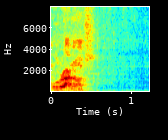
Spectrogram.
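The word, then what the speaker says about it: οὐρανός: itu hanya itu misalnya ouranos bacanya uranos bukan orang sporanox Agape bacanya agak lalu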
